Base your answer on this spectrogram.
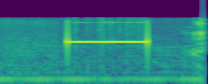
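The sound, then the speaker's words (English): A voicemail answering machine tone: a single steady, pure electronic beep lasting just over half a second, loud and clean, with a faint low hum underneath and a brief rustle after it. “At the tone, please leave your name, a brief message, and your phone number.”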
